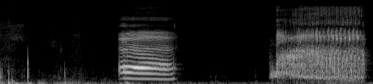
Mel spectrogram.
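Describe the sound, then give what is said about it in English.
A voice imitates Mickey using a jackhammer: first a short buzzing, tonal vocal burst, then after a pause a longer, rough, rattling noise held for about a second, fairly loud. “Okay, and Mickey using a jackhammer.”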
